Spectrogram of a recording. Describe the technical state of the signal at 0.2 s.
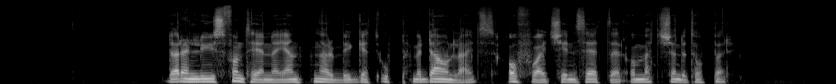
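At 0.2 s the signal is intact, with no audible fault at that moment.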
